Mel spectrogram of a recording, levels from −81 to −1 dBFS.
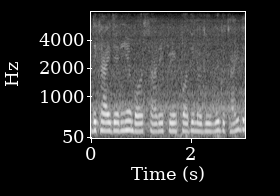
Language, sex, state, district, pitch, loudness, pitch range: Hindi, female, Chhattisgarh, Bilaspur, 195 Hz, -14 LUFS, 185-205 Hz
